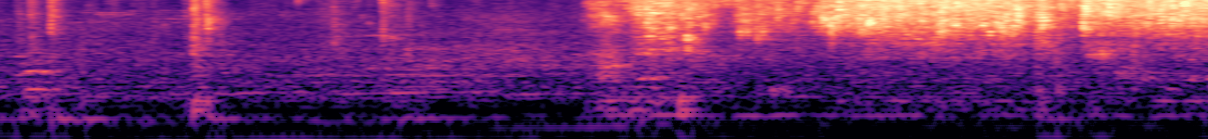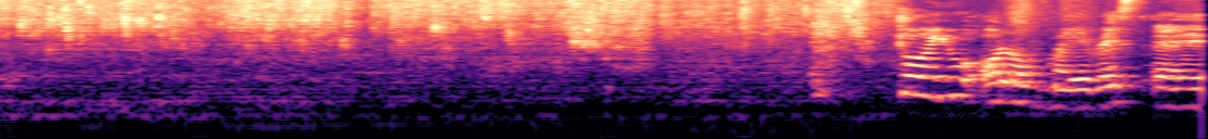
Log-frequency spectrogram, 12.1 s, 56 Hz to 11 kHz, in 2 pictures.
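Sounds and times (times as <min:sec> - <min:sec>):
tap water running into sink: 0:03.0 - 0:10.6.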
